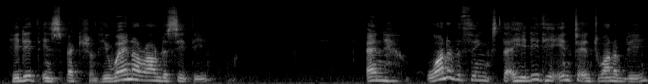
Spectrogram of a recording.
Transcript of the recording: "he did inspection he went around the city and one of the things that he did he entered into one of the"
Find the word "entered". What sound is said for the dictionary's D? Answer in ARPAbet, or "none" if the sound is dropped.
none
